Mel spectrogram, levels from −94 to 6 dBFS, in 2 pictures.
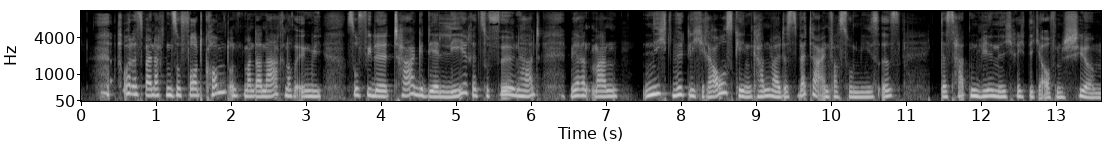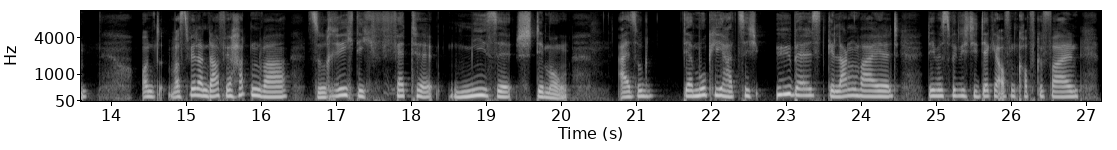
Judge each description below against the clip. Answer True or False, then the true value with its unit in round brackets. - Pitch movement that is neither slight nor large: True (3.4 semitones)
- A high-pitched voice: True (205 Hz)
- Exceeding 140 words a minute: True (150 wpm)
